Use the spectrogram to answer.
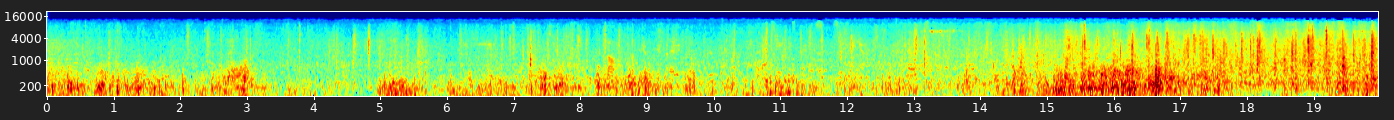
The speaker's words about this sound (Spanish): Estás escuchando es parte del sonido del viento que da en las banderas, las grandes banderas que están cruzando.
